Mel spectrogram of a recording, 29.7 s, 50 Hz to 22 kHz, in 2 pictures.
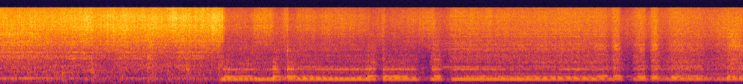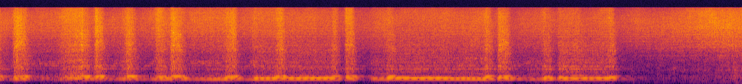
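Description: Steam locomotive (a 1916 Baldwin 2-8-0) venting steam. A hiss is followed, about four seconds in, by a loud, steady whistling steam tone of several pitches at once. It runs for over twenty seconds with many brief breaks and stops shortly before the end.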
